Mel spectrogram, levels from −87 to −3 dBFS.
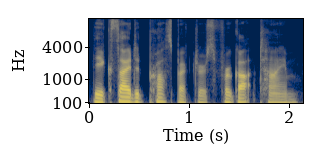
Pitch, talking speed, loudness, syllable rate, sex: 100 Hz, 140 wpm, -22 LUFS, 4.8 syllables/s, male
